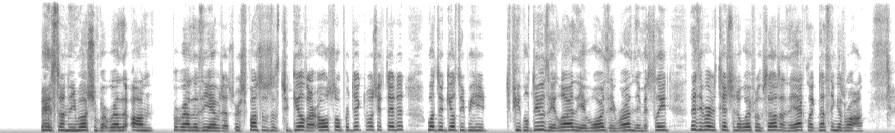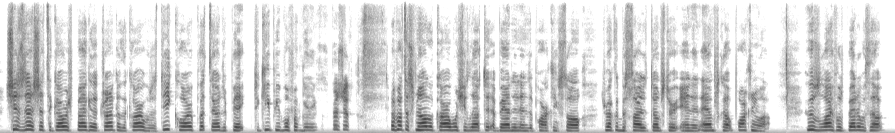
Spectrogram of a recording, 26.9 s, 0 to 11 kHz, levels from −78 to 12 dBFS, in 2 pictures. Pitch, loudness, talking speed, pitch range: 265 Hz, -19 LUFS, 225 wpm, 245-285 Hz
